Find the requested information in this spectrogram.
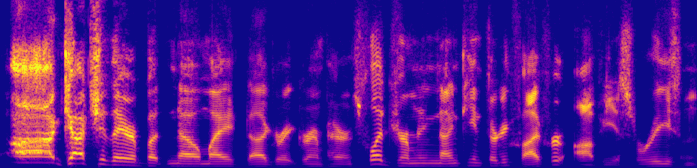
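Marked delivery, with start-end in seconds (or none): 0.1-1.0 high, loud mocking gotcha; mock gotcha shout. Mimicking people who think they caught him, mock shout. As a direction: shout it like you caught them out. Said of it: "That's where most people go".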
